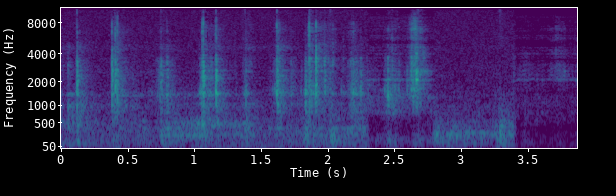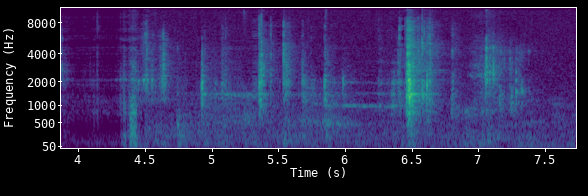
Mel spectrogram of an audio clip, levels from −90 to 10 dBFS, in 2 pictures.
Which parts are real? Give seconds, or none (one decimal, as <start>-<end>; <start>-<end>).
0.0-2.3; 2.8-3.4; 4.5-7.7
